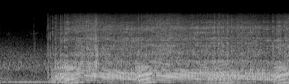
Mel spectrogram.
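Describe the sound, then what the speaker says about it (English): A chainsaw roars to life after a short quiet lead-in, then revs loud and close with rising and falling throttle surges, used by a chainsaw sculptor for rough-carving wood. "I think I'll crank the saw up and make a little sawdust"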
